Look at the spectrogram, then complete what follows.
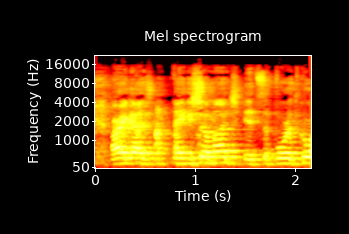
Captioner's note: men laughing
